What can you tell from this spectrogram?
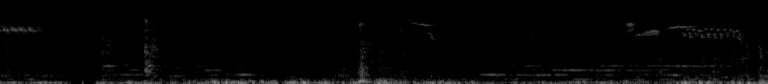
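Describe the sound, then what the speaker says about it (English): Small high chirping calls of a pygmy nuthatch in a lush, rainy Sedona garden, a few brief twittering notes scattered over steady low background rumble. "I'm going to ask my bird app what bird that is. It's a pygmy nuthatch."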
